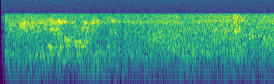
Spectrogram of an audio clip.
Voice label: call recording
